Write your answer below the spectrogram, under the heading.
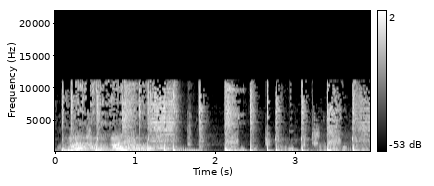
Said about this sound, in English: This is my type of dog right here. This is the dog that I like.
